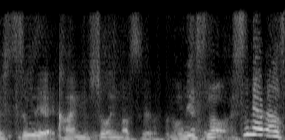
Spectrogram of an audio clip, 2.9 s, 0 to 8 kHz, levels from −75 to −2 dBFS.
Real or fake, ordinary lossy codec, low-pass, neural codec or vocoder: fake; AAC, 48 kbps; 7.2 kHz; codec, 16 kHz, 1 kbps, FreqCodec, smaller model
